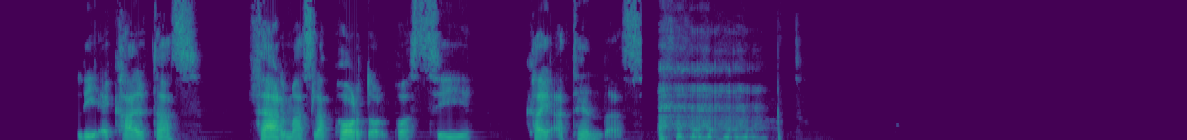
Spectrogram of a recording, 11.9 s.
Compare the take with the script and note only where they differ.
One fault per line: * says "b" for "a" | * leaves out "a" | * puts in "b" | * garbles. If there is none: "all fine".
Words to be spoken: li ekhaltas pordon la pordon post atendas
* says "fermas" for "pordon"
* puts in "si kaj"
